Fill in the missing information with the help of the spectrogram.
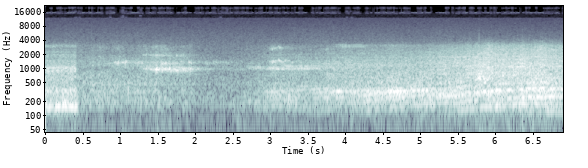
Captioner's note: engine rumbles; tires squealing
